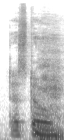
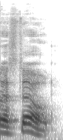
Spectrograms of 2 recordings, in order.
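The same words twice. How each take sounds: First: It is said in a deepened, lower voice. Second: It is said in a normal speaking voice. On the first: "I deepened my voice to do Cannonball's voice" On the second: "whereas I would be like"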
